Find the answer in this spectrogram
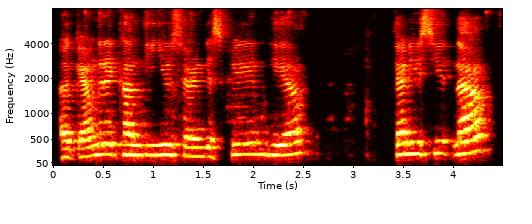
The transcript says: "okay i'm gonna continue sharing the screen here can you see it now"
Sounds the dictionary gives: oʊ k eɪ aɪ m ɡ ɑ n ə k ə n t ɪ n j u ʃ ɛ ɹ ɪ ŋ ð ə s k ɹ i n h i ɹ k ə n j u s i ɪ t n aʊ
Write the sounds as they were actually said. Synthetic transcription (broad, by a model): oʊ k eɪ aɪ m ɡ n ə k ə n t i n j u s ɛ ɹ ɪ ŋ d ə s k ɹ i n h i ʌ k ə n j u s i ɪ t n aʊ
